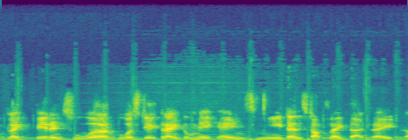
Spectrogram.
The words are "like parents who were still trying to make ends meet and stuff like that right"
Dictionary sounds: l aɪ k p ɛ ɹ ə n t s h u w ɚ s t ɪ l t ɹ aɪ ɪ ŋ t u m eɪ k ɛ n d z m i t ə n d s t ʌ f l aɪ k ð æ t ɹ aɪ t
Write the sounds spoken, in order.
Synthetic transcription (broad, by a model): l aɪ k p ɛ ɹ ə n t s h u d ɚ s t ɪ l t ɹ aɪ ɪ ŋ t u m eɪ k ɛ n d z m i t ə n d s t ʌ f l aɪ k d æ t ɹ aɪ t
